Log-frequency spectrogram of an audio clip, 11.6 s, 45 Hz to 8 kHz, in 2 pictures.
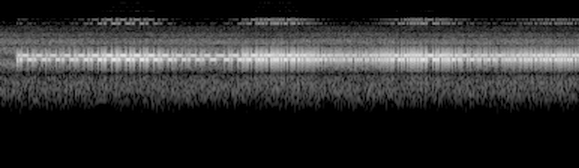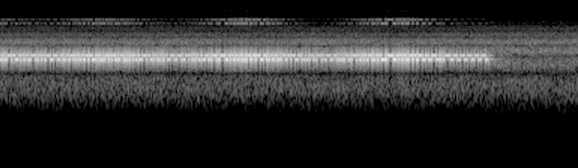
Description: NAVTEX (SITOR-B), 100 baud, 170 Hz shift, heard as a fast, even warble, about 1360 Hz centre, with fading. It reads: LYONS IS PART OF THE VIDALIA MICROPOLITAN STATISTICAL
